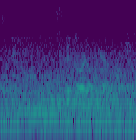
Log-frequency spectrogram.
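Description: Near silence: faint room tone of a large church, with a faint, indistinct murmur of voices.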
